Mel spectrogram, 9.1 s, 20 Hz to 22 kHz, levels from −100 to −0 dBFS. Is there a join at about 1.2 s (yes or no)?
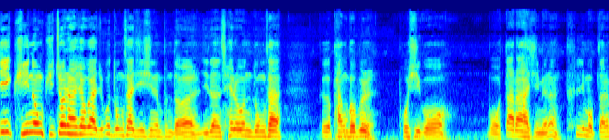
no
